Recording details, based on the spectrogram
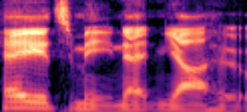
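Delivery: mock Boston accent, low. Mocking how Netanyahu talks to other Americans, Netanyahu talking like a Bostonian. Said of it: "speaks like a Bostonian".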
